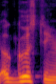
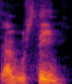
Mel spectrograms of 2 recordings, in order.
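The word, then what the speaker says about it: Agustín: I think the Spanish it's like Augustine, right? Augustine. You're saying it right. You're saying it right. Don't worry. Really, Augustine? No, it's not It's really not like that. It's Agustin.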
